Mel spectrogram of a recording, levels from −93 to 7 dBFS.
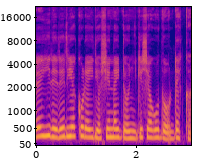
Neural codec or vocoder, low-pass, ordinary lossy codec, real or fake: none; none; none; real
